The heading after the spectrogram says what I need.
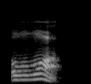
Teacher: Sedangkan huruf gha yang ini nggak ada suara dahaknya. Dia harus bersih.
